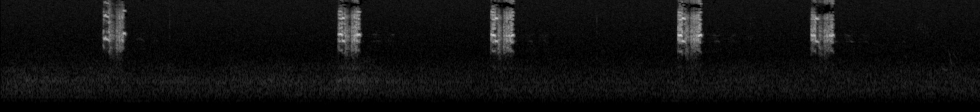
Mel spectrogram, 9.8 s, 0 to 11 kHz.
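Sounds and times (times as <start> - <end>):
partridge calling: 1.0 - 1.3, 3.4 - 3.7, 4.9 - 5.2, 6.8 - 7.1, 8.1 - 8.6.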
